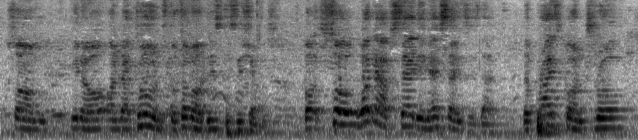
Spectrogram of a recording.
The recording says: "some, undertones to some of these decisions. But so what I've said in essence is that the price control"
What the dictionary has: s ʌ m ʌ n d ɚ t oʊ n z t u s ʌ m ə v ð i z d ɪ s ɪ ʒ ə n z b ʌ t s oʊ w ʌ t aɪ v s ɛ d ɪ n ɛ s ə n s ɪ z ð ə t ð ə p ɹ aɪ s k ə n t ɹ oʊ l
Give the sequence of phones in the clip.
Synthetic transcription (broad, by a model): s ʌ m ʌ n d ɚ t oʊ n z t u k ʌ m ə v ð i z d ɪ s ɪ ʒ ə n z b ʌ t s oʊ w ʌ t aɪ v s ɛ d ɪ n ɛ s ə n s ɪ z ð ə t ð ə p ɹ aɪ s k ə n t ɹ oʊ l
